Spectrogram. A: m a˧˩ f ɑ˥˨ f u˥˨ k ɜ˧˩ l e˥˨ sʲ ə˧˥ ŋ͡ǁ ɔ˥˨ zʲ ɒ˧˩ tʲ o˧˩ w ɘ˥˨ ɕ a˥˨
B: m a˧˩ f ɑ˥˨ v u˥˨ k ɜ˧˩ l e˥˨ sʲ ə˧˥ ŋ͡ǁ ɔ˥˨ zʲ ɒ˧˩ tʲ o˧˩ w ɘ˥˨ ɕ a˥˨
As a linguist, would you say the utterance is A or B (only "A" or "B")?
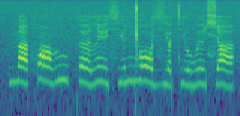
B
